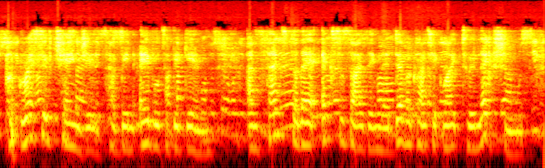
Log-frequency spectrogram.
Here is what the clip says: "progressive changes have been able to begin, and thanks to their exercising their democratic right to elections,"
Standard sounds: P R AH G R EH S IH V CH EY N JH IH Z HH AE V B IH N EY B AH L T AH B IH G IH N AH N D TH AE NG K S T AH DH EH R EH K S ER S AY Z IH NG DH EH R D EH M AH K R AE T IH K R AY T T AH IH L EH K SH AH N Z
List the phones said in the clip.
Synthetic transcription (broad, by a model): P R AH G R EH S IH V CH EY N JH IH Z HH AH V B IH N EY B AH L T AH B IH G IH N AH N TH AE NG K S T AH DH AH R EH K S ER S AY Z IH NG DH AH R D EH M AH K R AE T IH K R AY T T AH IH L EH K SH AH N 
